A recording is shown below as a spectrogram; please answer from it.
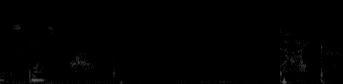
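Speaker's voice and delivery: put-on hushed, breathy reveal for the kids; soft mock-mysterious whisper; suspense whisper. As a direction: whisper it like a secret.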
